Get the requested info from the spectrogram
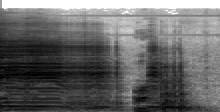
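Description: A wooden louvred shutter being swung shut, its hinges giving one long, loud creak that dies away just over a second in.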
